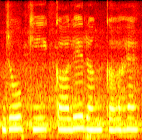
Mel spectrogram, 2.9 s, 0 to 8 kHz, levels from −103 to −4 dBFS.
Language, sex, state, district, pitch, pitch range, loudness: Hindi, female, Punjab, Fazilka, 235 Hz, 230-245 Hz, -12 LUFS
